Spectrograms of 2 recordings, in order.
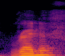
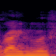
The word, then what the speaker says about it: Rainworth: We're playing Reniff or Rainworth, however you want to pronounce it.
